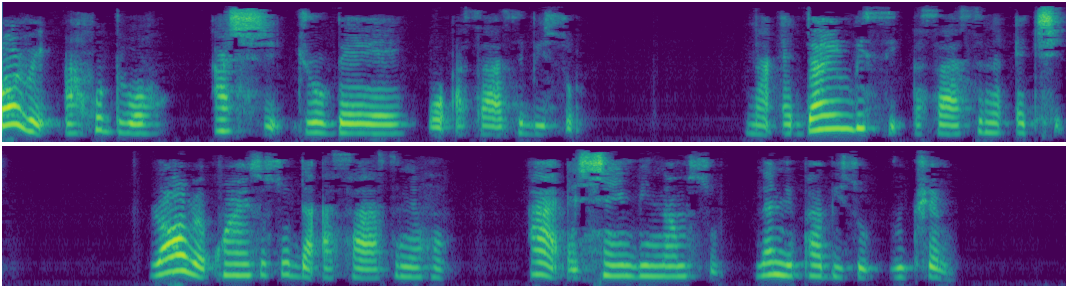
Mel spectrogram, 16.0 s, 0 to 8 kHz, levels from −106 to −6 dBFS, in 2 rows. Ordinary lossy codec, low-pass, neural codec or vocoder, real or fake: MP3, 32 kbps; 7.2 kHz; codec, 16 kHz, 8 kbps, FreqCodec, smaller model; fake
